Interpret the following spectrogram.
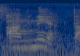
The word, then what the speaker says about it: Agnetha: How do you pronounce Agnetha? Is that right? My name is Agnetha.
